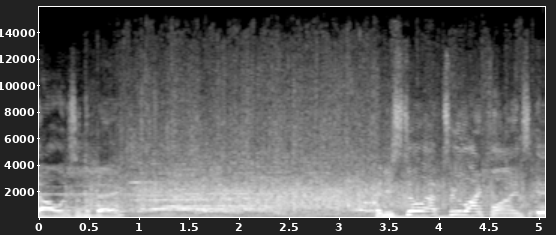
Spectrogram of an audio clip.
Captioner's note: cheers and applause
